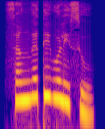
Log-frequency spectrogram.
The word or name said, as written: ಸಂಗತಿಗೊಳಿಸು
